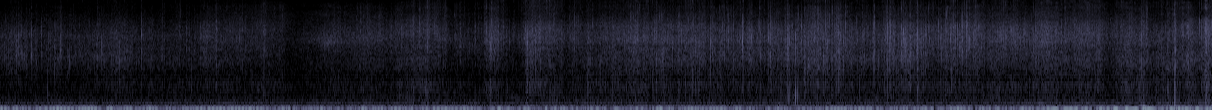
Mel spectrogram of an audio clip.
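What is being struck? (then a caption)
Plastic artificial grass square. Long acrylic nails scratch and brush a small square of plastic artificial grass held in one hand. The result is a continuous crackling, sizzling rustle with a bright, hissy texture and occasional sharper scrapes, over a faint low hum.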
